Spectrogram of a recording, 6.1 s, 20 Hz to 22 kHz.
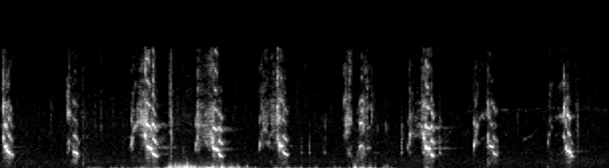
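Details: Eaglet of golden eagle in a Romanian nest in Bucovina, June 8, 2021, begging as the mother feeds it roe deer; scattered high, sharp chirped squeals with low rustling and feeding sounds between them.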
